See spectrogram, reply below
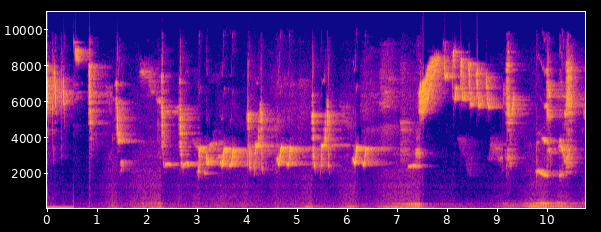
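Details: Orange-headed thrush singing at full intensity, called teler, in a recording made to tutor songbirds: a long varied stream of bright whistled notes, chips and slurred phrases with brief pauses and soft background noise.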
